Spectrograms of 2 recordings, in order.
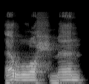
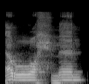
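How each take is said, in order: The two takes are said the same way.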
